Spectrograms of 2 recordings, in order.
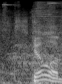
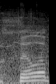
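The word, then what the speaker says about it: Scylla: I've heard the name pronounced Skila before, which I much prefer, but we will call Sila by its proper name cuz we're decent like that, right?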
